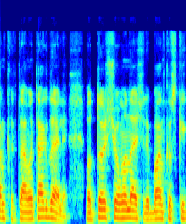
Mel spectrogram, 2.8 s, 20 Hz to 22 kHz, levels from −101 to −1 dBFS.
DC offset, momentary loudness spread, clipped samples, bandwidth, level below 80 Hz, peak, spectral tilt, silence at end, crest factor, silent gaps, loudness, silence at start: under 0.1%; 5 LU; under 0.1%; 12.5 kHz; -64 dBFS; -8 dBFS; -6.5 dB/octave; 0 s; 16 dB; none; -24 LUFS; 0 s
